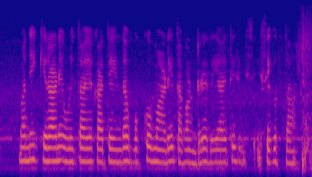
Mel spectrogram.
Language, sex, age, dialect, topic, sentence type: Kannada, female, 56-60, Central, banking, question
